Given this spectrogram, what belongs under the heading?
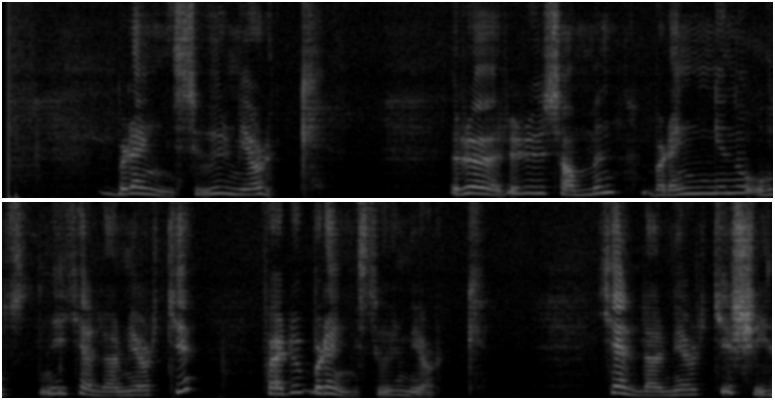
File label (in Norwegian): blaengsur mjoLk, Numedalsmål; Røre du sammen bLængen o osten i kjellarmjøLkje, fær du bLængsur mjøLk.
